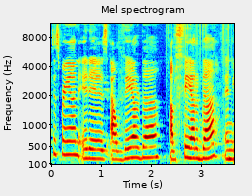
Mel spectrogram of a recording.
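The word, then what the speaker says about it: Alverde: It is Alverda, and you would say in German, you pronounce the V's with an F, Alverda.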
